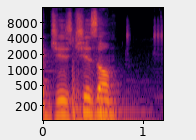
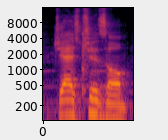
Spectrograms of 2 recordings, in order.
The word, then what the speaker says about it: Jazz Chisholm: You know how electric that is by Jizz Chisholm? I know I said his name wrong. I did it on purpose. Jazz Chisholm, have yourself a World Series.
